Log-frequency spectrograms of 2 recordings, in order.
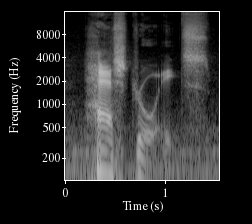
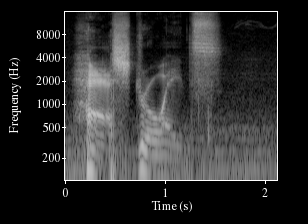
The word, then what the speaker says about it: Hastroids: We're calling them hastroids. Hastroids. How do you spell that? Asteroids. Hastroids. So hash, H-A-S-H, and then troids, like droids, like androids, but with a T.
